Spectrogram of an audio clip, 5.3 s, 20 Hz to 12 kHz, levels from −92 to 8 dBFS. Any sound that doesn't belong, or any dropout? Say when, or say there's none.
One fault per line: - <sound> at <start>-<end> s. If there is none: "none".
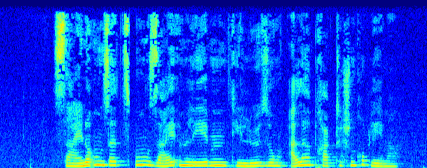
- dropout at 1.6-1.7 s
